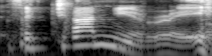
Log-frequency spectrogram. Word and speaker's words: Veganuary: Have I pronounced that correctly? – Well, I've called it Veganuary.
